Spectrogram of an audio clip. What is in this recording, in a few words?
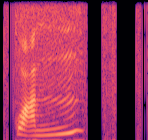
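"gwan2", Cantonese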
